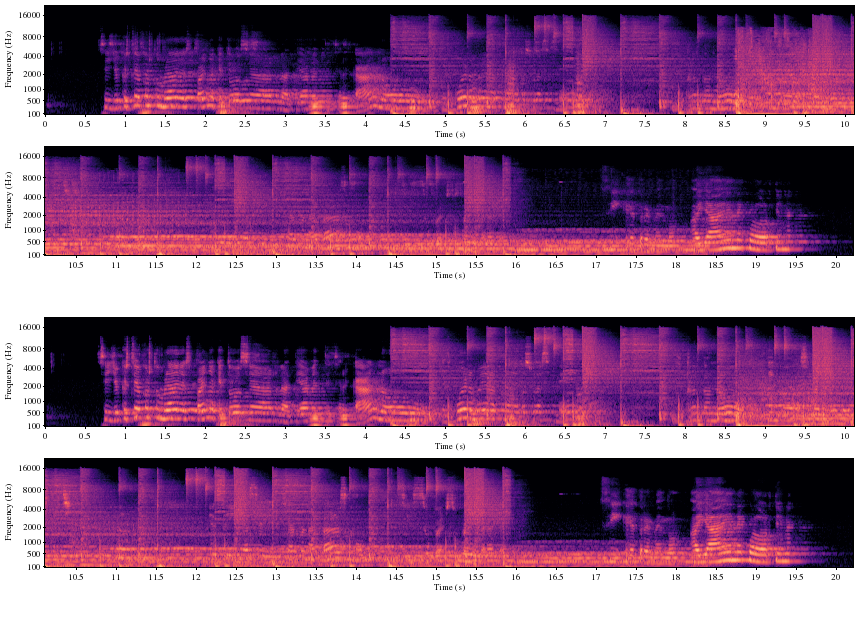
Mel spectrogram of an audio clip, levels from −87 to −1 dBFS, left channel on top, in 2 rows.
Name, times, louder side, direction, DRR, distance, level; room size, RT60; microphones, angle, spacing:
sound 1, 0.7-0.8 1.2-1.3 2.1-2.3 3.3-3.8 4.5-4.7 5.3-5.5 5.7-5.9 6.6-6.8 8.6-18.4, left 2 dB, 90° left, 2.1 m, -26 dB
voice 1, 0.7-7.0 7.8-10.6 11.0-11.4 12.2-14.1 14.5-15.9, right 2 dB, 90° right, 5 dB, 5.4 m, -30 dB
sound 2, 4.3-15.9, right 1 dB, 15° right, 2.2 m, -28 dB
voice 2, 17.1-19.4, right 2 dB, 40° right, 4 dB, 1.5 m, -24 dB
26.5 x 26.5 x 7.2 m, 0.89 s
head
